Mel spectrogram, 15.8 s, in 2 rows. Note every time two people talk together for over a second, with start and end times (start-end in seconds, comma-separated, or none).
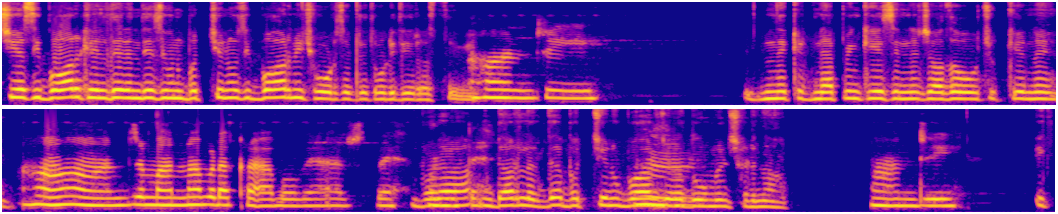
none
